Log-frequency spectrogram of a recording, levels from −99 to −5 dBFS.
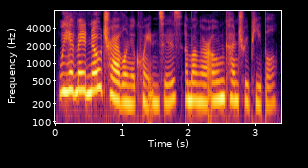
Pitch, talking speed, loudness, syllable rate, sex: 250 Hz, 195 wpm, -16 LUFS, 5.9 syllables/s, female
